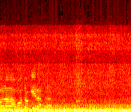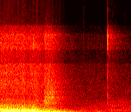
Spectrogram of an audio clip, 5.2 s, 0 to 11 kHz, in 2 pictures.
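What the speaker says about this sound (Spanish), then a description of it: "Y ahora la moto quiere andar bien." A KTM Superduke 990 LC8 motorcycle engine running loud and close with a throbbing, pulsing idle, then dying away after about four seconds, followed by a single knock.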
